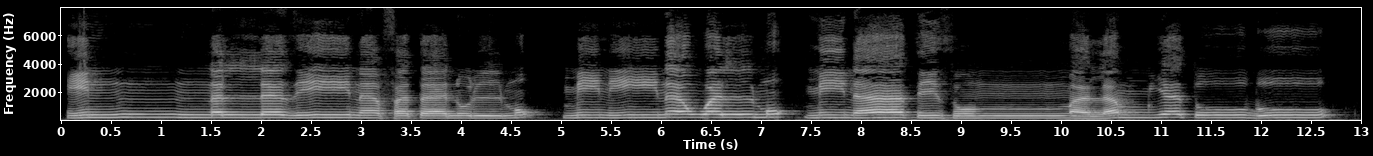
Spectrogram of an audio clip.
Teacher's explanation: ان نون کے اوپر شد تھا تو میں نے غنہ کیا، ثم میں میم کے اوپر شد تھی تو میں نے غنہ کیا۔ تو یہ دو حروف ہیں تجوید میں، صرف اور صرف حروف تہجی میں، جن کے اوپر جب شد آ جائے تو ہمیں غنہ کرنا ہے۔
